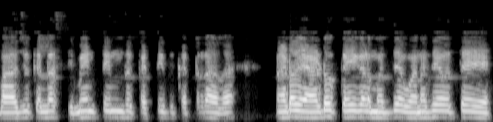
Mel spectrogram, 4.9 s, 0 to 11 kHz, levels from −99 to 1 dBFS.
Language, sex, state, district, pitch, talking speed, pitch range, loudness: Kannada, male, Karnataka, Bijapur, 155 Hz, 110 wpm, 145-160 Hz, -17 LUFS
